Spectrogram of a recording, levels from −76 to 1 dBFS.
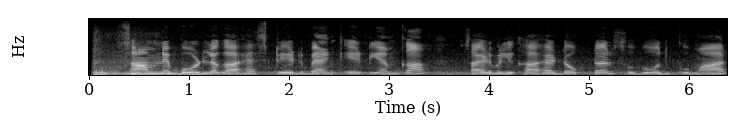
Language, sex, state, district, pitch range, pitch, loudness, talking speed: Hindi, female, Haryana, Rohtak, 215-235 Hz, 225 Hz, -20 LUFS, 140 wpm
